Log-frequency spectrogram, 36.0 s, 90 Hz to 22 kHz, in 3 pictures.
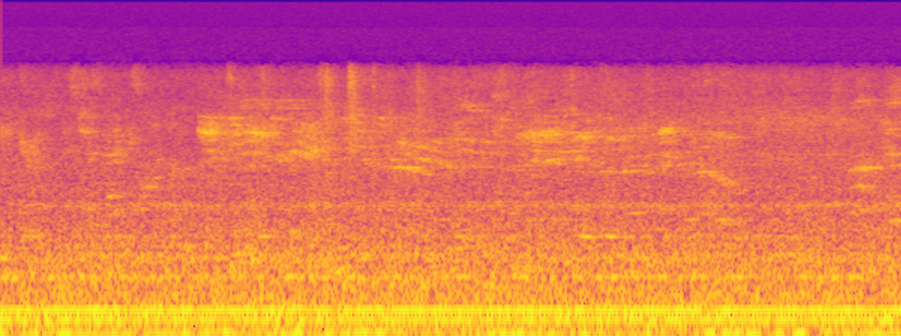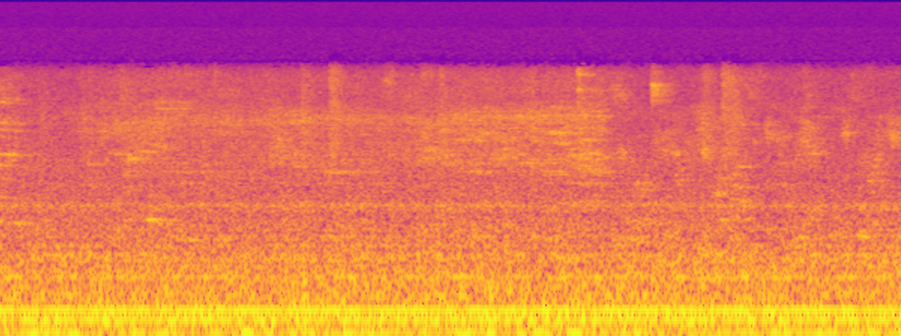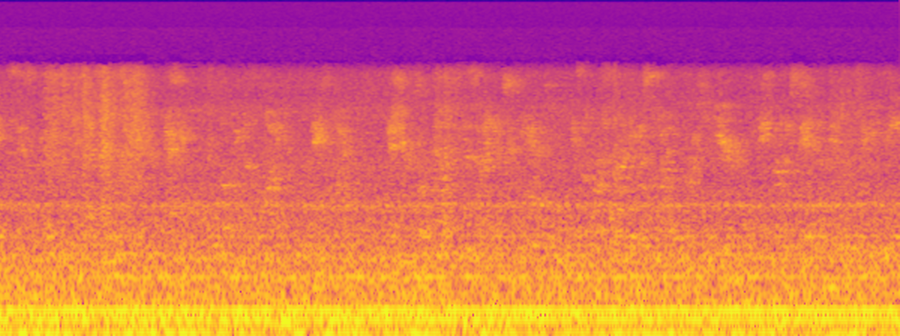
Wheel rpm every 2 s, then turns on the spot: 0, 0, 0, 0, 0, 0, 0, 0, 0, 0, 0, 0, 0, 0, 0, 0, 0, 0.
none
